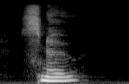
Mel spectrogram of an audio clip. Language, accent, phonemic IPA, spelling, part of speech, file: English, Received Pronunciation, /snəʊ̯/, snow, noun / verb / adjective, En-uk-snow.ogg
